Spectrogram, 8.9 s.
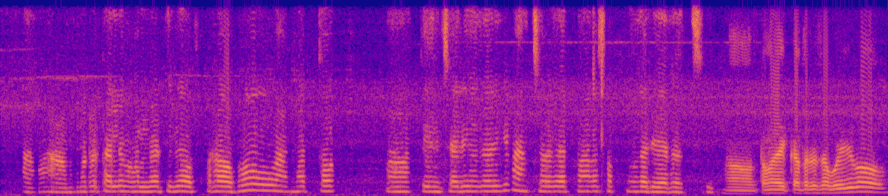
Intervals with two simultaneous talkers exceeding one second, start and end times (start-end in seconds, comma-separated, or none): none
